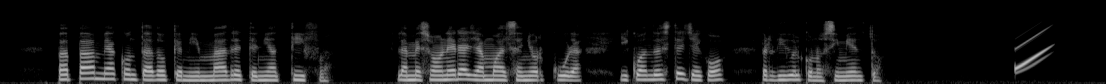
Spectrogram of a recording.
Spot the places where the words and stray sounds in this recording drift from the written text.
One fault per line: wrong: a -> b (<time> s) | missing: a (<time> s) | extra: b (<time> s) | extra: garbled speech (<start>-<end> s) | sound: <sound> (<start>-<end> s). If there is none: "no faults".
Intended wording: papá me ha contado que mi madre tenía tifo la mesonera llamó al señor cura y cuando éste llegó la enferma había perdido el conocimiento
missing: la enferma había (7.3 s)
sound: chirp (10.1-10.6 s)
